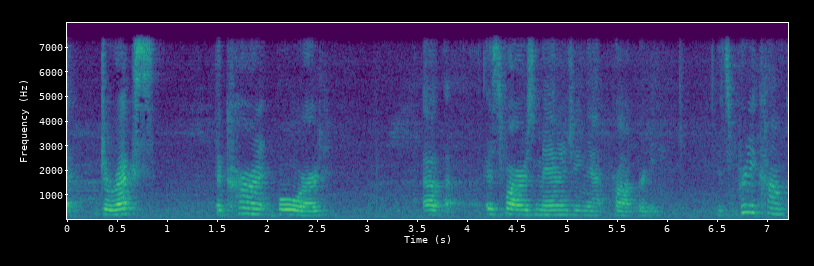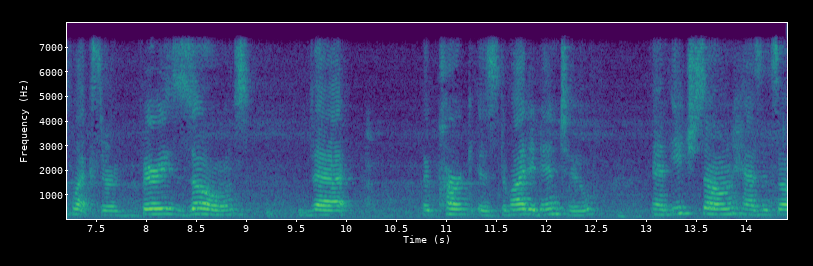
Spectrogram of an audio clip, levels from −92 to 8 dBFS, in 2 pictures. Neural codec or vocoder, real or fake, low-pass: none; real; 7.2 kHz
